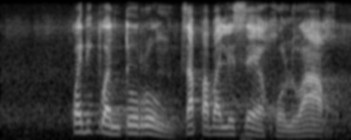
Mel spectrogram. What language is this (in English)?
Tswana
